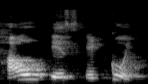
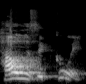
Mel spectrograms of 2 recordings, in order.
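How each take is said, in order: First: "How is it going?" said very slowly with each word apart; very slow, every word in "How is it going?" pronounced separately; full careful form. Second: "How is it going?" run together quick and high; natural quick contracted "How is it going?", pitched higher; short standard form. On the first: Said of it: "आप इसको ऐसे भी pronounce कर सकते हैं". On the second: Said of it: "standard English में हम short में इसको कैसे बोलते हैं?". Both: Shown as a demonstration.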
